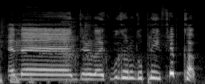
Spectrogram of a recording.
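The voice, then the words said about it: Imitated Canadian accent. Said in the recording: “They were very Canadian. ... Your Canadian impression.”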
